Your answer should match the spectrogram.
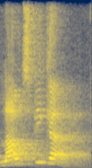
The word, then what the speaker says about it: loudspeaker: Also for loudspeaker as one word, one compound word and a noun, I stress the first element.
